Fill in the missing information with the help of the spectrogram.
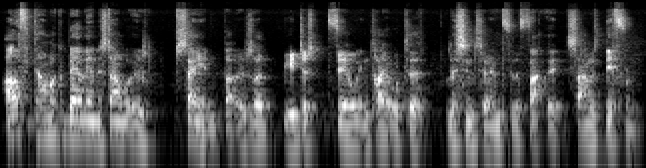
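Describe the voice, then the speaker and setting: A young man from England with a Southern English accent chats loosely with his viewers on a live stream, rambling and using many fillers. His voice is on the low side, quick, level in tone and a bit bright.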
